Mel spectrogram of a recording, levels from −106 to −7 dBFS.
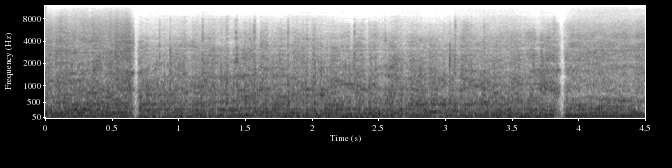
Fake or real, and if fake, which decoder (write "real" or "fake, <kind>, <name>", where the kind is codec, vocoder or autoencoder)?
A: fake, codec, SNAC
